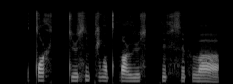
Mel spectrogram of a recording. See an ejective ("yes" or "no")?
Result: no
